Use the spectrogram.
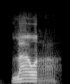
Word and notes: lour: British English

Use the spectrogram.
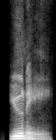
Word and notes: uni: American English

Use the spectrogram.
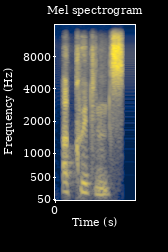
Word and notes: acquittance: Indian

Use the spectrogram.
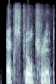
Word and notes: exfiltrate: American English

